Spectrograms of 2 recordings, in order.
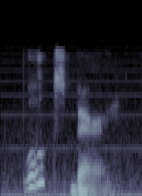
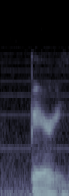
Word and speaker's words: Wilkes-Barre: Wilkes-Barre. – Wilkes-Barre. Spell it. – W-I-L-K-E-S space B-A-R-R-E. – Yes, that's the kick, Barry. There's no E-Y there.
